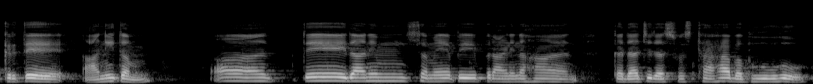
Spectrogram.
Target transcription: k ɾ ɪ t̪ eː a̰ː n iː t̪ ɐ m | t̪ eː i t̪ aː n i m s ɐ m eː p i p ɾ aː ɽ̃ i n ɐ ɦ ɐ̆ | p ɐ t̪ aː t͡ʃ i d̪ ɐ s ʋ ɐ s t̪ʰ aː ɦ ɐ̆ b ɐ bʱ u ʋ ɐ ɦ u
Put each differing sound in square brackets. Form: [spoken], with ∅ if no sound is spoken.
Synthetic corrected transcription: k ɾ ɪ t̪ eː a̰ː n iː t̪ ɐ m | t̪ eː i [d̪] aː n i m s ɐ m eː p i p ɾ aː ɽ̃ i n ɐ ɦ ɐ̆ | [k] ɐ [d̪] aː t͡ʃ i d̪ ɐ s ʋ ɐ s t̪ʰ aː ɦ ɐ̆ b ɐ bʱ u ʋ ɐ ɦ u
